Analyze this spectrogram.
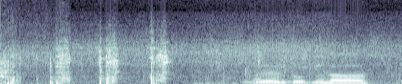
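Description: A metal ladle scrapes and clinks against a dish.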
